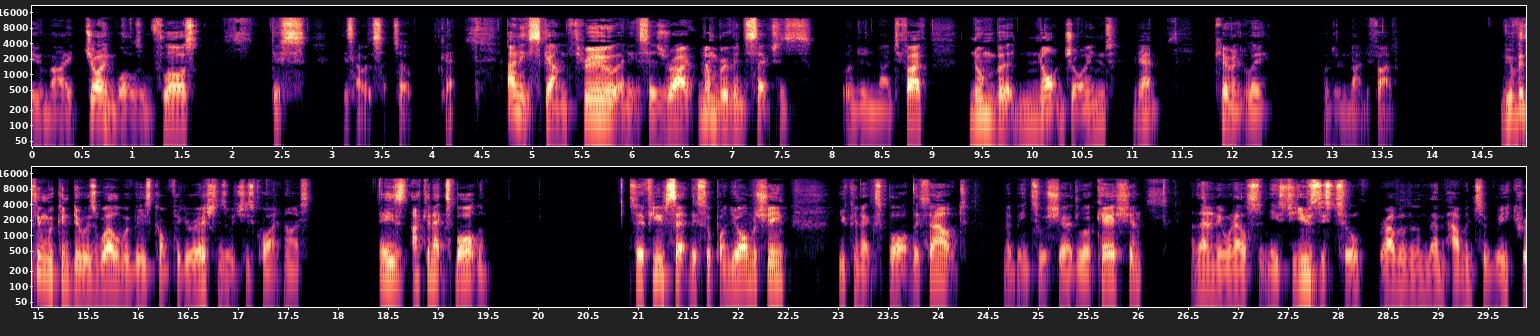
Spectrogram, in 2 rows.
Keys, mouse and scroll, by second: 19.4 click.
